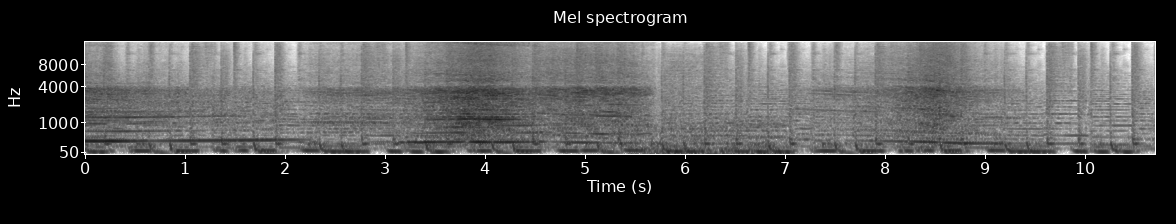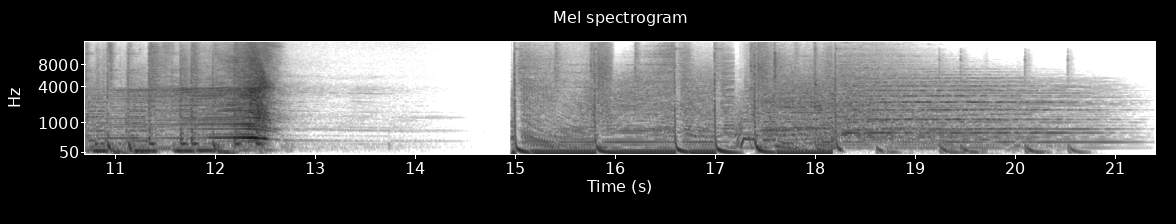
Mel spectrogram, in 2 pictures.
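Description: A 400cc four-cylinder Kawasaki Ninja ZX-4RR revs near 16,000 RPM on a country road, a loud, sustained high-pitched engine wail with shifting pitch, a sudden dropout, then the screaming engine again.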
